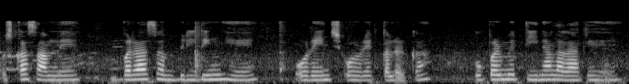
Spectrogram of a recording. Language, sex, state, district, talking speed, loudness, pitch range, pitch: Hindi, female, Arunachal Pradesh, Longding, 160 wpm, -20 LUFS, 205-230 Hz, 215 Hz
